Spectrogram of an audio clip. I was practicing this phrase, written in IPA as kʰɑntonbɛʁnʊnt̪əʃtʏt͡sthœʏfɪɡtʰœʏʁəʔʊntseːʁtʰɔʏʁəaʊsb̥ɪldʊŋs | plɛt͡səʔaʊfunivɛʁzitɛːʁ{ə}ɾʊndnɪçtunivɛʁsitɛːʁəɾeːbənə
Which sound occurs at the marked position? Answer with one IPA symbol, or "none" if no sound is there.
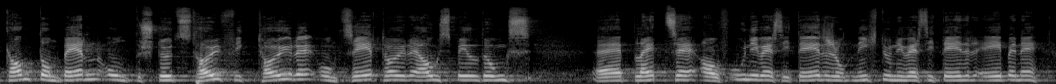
ə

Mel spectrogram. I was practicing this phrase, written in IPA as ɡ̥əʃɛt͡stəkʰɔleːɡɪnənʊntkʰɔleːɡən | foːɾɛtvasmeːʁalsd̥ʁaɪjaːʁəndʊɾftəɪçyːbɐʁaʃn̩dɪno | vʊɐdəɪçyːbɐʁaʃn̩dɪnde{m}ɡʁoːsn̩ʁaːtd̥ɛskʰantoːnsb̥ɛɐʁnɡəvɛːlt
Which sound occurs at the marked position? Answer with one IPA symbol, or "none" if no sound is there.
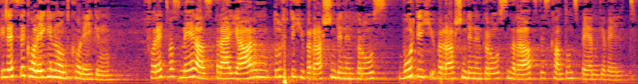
n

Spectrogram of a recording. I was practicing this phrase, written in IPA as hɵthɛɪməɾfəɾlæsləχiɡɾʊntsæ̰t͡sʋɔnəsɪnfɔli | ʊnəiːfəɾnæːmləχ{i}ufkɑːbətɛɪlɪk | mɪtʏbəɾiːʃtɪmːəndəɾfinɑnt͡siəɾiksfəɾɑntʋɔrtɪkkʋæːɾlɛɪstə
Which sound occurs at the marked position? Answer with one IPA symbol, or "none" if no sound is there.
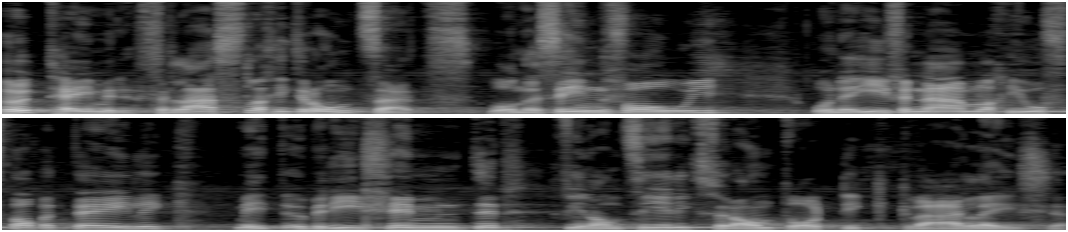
i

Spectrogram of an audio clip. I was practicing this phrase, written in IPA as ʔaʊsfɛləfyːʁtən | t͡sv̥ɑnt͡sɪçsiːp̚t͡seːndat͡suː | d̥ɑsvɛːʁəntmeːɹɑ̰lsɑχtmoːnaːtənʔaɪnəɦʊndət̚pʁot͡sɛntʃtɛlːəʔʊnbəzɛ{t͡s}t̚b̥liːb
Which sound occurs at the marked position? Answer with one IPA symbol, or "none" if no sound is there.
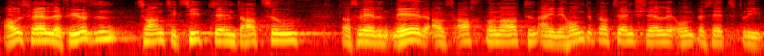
t͡s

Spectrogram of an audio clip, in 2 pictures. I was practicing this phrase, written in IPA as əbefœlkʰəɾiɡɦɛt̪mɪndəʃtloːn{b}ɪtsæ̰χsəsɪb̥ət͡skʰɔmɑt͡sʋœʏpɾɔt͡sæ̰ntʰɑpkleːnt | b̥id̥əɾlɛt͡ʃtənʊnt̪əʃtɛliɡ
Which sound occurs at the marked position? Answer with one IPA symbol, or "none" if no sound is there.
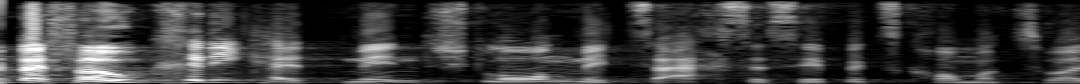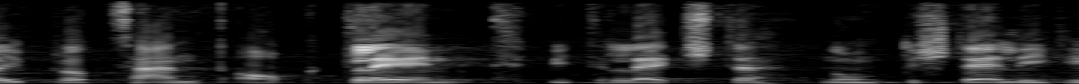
m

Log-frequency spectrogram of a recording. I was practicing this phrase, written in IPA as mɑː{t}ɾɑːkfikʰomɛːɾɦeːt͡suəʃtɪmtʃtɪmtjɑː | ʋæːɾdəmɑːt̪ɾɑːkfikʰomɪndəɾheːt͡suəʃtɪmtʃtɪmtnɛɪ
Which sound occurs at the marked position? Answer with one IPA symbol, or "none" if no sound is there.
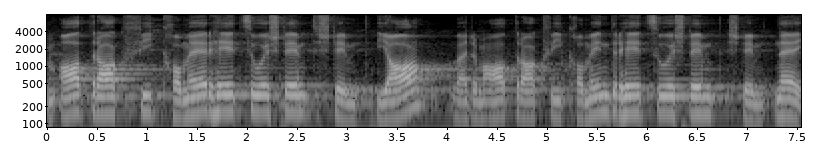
t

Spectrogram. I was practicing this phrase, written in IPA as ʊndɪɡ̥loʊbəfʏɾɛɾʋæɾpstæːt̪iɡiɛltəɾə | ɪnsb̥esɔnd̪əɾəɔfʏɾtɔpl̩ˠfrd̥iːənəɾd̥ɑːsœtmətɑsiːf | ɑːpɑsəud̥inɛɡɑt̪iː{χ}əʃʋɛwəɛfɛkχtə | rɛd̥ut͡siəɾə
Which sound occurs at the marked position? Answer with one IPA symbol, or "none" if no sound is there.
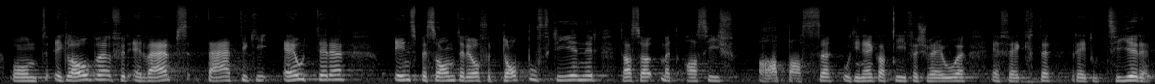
f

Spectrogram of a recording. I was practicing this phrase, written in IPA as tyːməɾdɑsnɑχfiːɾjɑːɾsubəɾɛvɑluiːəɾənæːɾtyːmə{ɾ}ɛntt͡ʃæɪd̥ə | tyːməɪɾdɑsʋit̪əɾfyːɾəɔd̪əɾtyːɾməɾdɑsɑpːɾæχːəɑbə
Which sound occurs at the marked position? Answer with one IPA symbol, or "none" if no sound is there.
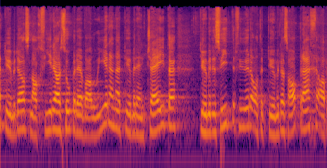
ɾ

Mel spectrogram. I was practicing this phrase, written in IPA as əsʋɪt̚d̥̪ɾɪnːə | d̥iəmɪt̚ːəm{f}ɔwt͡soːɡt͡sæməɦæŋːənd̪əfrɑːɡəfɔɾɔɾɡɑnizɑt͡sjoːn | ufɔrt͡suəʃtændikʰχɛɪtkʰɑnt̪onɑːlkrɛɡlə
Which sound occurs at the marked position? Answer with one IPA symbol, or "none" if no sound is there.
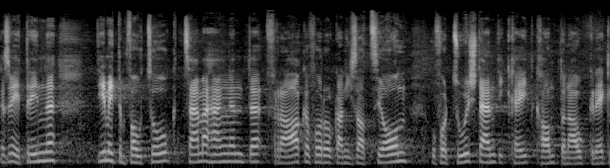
f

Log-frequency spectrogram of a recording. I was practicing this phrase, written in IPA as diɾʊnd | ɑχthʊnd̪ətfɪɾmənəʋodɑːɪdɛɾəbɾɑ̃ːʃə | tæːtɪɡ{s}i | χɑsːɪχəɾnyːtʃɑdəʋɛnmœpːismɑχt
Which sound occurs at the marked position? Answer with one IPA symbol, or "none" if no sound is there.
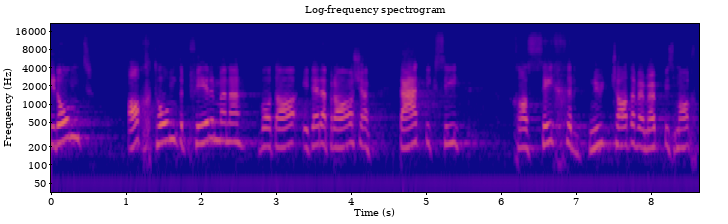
s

